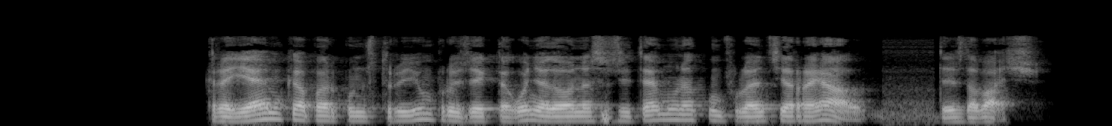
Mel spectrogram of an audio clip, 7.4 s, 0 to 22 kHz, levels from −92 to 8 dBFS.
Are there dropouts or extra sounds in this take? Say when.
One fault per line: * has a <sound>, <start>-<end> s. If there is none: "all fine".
all fine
